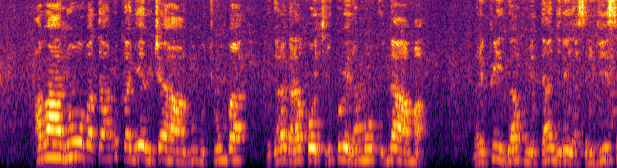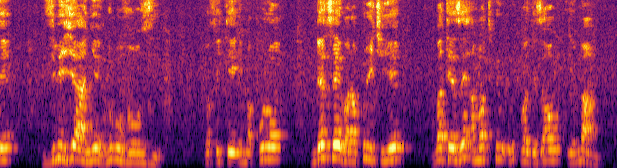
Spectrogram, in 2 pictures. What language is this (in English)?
Kinyarwanda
